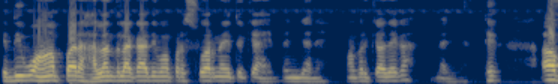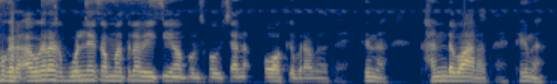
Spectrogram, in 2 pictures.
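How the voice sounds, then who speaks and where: A man teaching a lesson. He asks questions and answers them himself, keeps checking with his listeners, and stretches words out slowly to show how they are said. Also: on the high side, fairly even intonation. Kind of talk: classroom-style lesson.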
